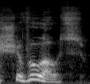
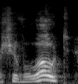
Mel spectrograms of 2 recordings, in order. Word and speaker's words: Shavuot: It's the holiday known as Shavuos, or Shavuot, in the Sephardic pronunciation.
